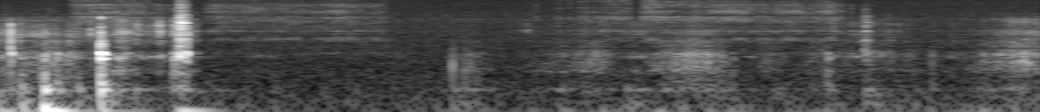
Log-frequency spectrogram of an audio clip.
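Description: Several sharp knocks and low thumps in the first second, then quiet scraping and rustling of gear in a small fishing boat.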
